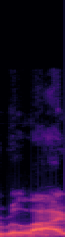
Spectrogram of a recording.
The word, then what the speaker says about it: Rauli: On the Rely Radio Show. Rely is spelled RAULI. It stands for rebooting and uniting lost energies.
